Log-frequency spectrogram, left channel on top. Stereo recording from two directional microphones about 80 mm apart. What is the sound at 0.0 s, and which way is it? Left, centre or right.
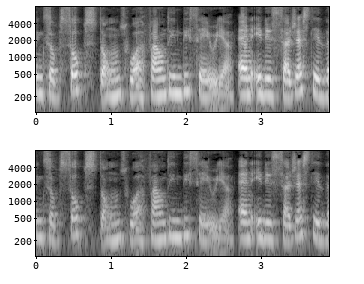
Speech, left.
